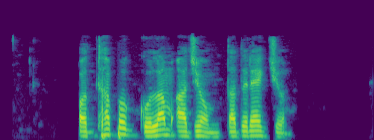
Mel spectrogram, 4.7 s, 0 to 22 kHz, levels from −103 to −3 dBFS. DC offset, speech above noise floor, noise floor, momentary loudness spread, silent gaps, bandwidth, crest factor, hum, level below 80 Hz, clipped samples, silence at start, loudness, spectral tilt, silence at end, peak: under 0.1%; 45 dB; -62 dBFS; 13 LU; none; 8 kHz; 18 dB; none; -50 dBFS; under 0.1%; 1 s; -17 LUFS; -6 dB/octave; 1.1 s; -2 dBFS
